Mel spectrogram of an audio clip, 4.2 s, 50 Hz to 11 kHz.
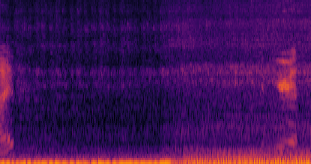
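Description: A 1957 Chevrolet Bel-Air V8 catches and settles into a steady, loud, low rumbling idle close by, with the engine note dropping slightly after a couple of seconds.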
